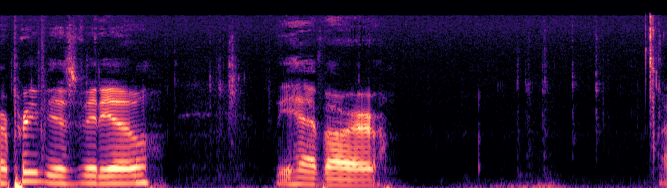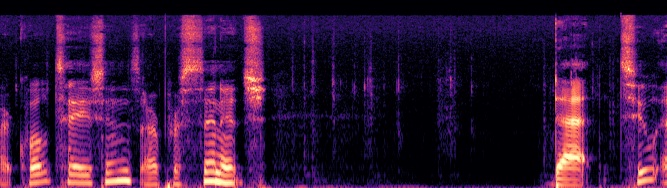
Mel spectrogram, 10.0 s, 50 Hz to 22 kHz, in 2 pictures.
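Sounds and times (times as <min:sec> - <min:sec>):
typing on computer keyboard: 0:01.5 - 0:01.9, 0:03.8 - 0:04.6, 0:07.1 - 0:09.8.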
